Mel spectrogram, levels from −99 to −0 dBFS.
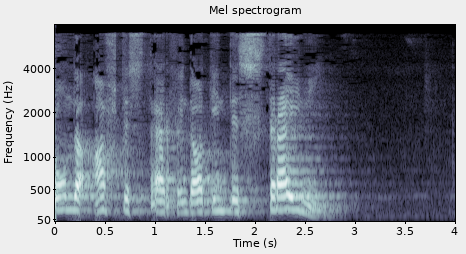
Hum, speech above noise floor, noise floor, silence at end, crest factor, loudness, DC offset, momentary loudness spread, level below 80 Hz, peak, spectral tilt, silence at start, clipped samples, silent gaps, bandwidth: none; 43 dB; -60 dBFS; 1.15 s; 18 dB; -17 LUFS; under 0.1%; 12 LU; -68 dBFS; 0 dBFS; -5 dB/octave; 0 s; under 0.1%; none; 7.4 kHz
